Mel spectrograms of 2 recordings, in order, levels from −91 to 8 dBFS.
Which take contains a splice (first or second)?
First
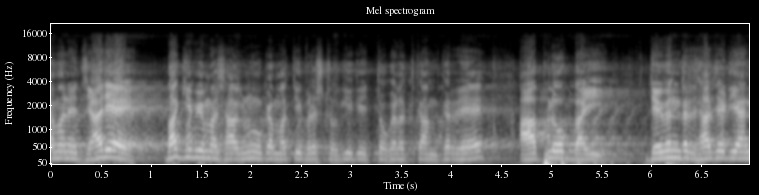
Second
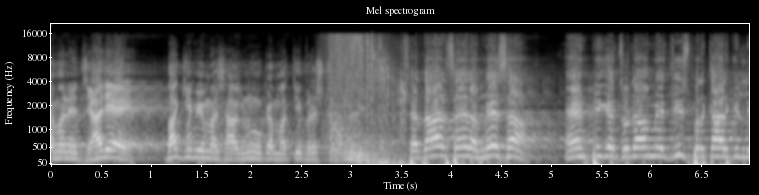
second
